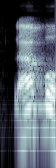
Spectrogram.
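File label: "labur", Malay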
